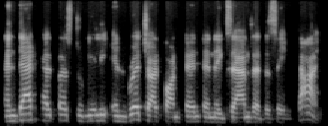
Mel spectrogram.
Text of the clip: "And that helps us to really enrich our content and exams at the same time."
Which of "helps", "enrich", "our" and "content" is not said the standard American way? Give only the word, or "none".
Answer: helps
